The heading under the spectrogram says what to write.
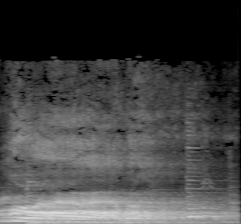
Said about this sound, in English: The mountain was so high that the villagers never saw the dragon, though they often heard him growl and roar down the steep cliffs and across the craggy ridges.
